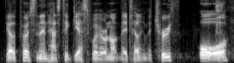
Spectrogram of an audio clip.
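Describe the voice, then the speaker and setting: A man's voice: fairly low pitch, quick pace, smooth, no echo. A young man hosting a game at a youth group, explaining the rules playfully and laughing often.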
